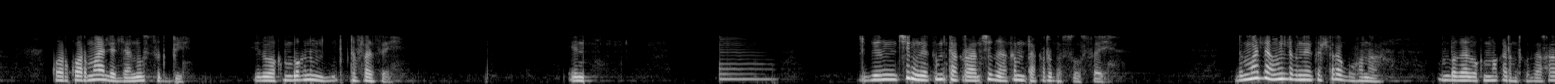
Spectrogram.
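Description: From start to finish the speech carries iLBC codec damage: nothing above 4 kHz survives, and each 30 ms frame's excitation is coded independently, which fits 13.33 kbps, leaving a plainly rough, synthetic edge. Unlike packet loss, there are no gaps or dropouts.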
